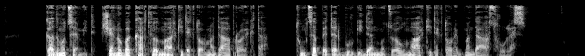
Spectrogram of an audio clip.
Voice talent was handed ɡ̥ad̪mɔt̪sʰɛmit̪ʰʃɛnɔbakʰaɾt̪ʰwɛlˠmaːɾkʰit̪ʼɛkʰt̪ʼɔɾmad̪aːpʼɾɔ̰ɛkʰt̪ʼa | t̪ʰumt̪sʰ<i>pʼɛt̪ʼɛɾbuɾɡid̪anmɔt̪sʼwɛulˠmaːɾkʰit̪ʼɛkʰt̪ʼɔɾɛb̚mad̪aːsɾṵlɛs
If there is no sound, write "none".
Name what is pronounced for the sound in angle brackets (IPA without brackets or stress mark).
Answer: a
